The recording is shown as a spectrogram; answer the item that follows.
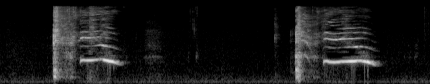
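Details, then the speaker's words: Two sneezes from a woman, each a sharp burst of air followed by a high, squeaky, cat-like vocal squeal. Others say her sneezes sound like a cat. "i had to sneeze there's nothing i'm an epic fail at sneezing like a normal person you sound like a cat"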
